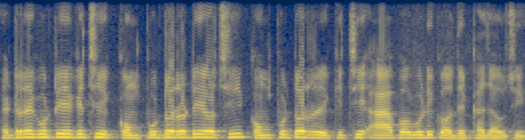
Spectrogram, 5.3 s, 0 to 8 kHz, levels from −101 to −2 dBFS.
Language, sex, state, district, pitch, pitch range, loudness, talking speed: Odia, male, Odisha, Nuapada, 165 Hz, 150-180 Hz, -12 LUFS, 135 wpm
